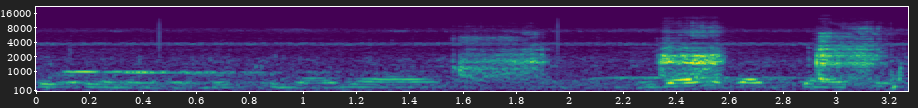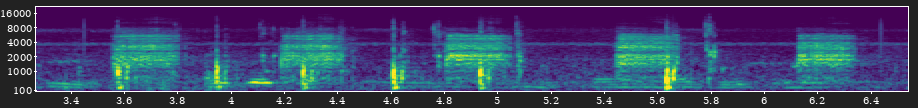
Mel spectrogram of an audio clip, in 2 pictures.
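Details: Male chimpanzee Stanley grooming his pal Gabby at a sanctuary, making lip-smacking grooming noises with subtle grunts: breathy, noisy smacks and sharp clicks in irregular bursts about every half second, after a quieter opening with faint background tones.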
